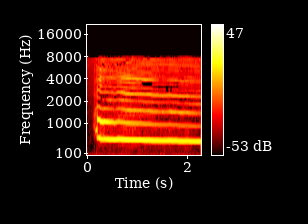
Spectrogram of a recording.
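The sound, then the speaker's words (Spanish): A person imitating a wolf howl with a single timid, sustained vocal tone. It jumps up briefly at the start, then holds a steady, slightly falling pitch for about two seconds, with nothing else audible. “Con un aullido tímido, a ver.”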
